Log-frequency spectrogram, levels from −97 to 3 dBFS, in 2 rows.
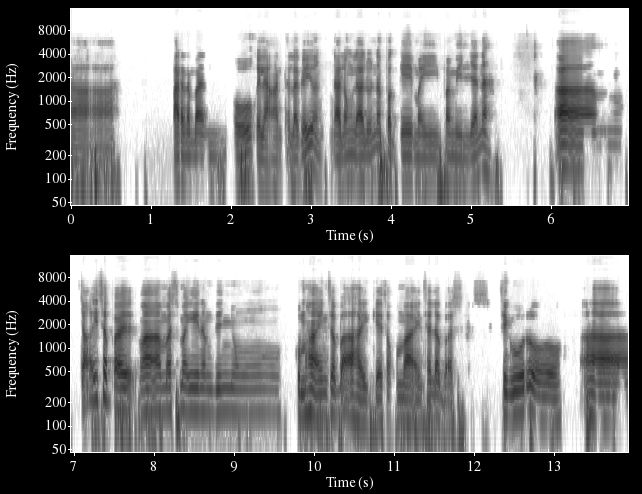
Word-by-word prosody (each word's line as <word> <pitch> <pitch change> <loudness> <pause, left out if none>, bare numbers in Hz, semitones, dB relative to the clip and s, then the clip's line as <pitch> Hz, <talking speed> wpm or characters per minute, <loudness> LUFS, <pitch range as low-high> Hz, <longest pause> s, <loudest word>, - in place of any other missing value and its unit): ah, 85 -1 -4 0.7
para - - +3
naman 100 0 -1 0.4
oo, 100 +3 -1
kailangan 95 -1 -2
talaga - - -3
'yon - - -3 0.2
lalong-lalo 100 +1 0
na 135 - -2
'pag, 100 - -4
eh, 100 - 0
may 95 0 -6
pamilya 95 -1 -4
na. - - -1 0.8
Um, 140 - +4 0.2
'tsaka - - +1
isa 230 - +2
pa, - - +5 0.3
ma 155 +1 +6
mas 160 0 -1
mainam 155 -1 -1
din 155 +1 -5
'yong 150 0 -9 0.6
kumain 135 -1 +2
sa 145 - +2
bahay, 110 -3 +3
kaysa 115 +3 -4
kumain 115 -1 +1
sa - - -1
labas, - - -3 0.6
siguro, 135 -4 +1 0.3
ah 120 -2 +5
120 Hz, 140 wpm, -24 LUFS, 100-145 Hz, 0.8 s, ma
